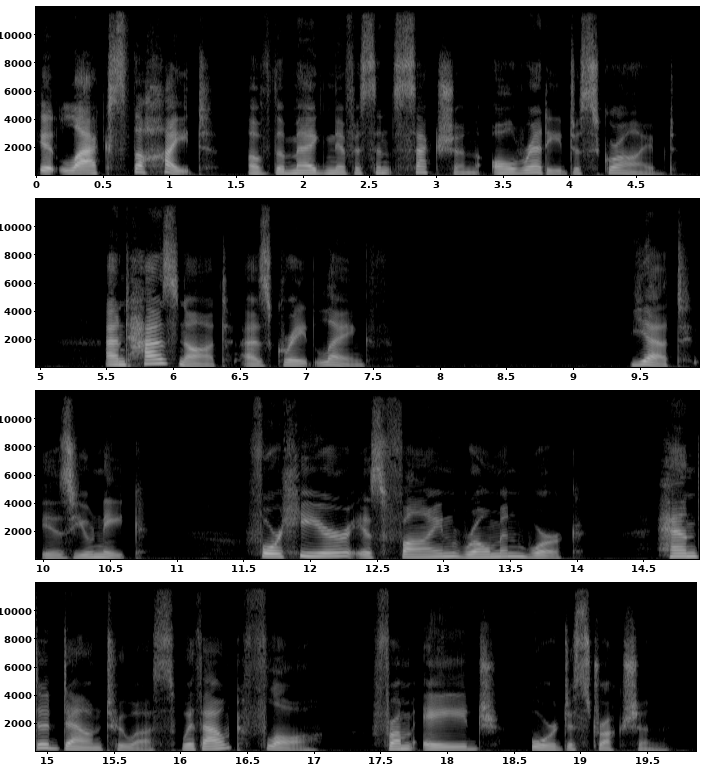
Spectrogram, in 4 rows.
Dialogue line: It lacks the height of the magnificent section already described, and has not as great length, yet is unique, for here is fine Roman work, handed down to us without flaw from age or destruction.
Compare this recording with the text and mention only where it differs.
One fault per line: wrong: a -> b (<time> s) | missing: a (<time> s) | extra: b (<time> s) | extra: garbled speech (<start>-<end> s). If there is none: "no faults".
no faults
